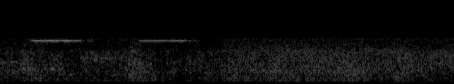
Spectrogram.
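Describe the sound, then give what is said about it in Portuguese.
A bus rumbles past outside, a steady broad roar that is loudest at the start, with two short high beeps sounding early on. No one speaks. “é porque passa um ônibus aí, é o barulho, aí eu fico sem.”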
